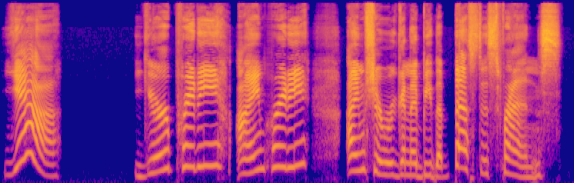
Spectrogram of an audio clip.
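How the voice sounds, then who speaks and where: A woman's voice: high-pitched, very animated, unhurried, bright, forceful tone, no echo, studio quality, exaggerated voice. A woman playing a vain, bratty, spoiled little girl in a horror radio drama. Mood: smug.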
